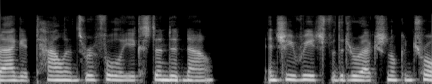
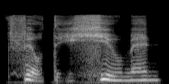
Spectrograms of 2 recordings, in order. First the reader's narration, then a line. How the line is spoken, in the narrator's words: spat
